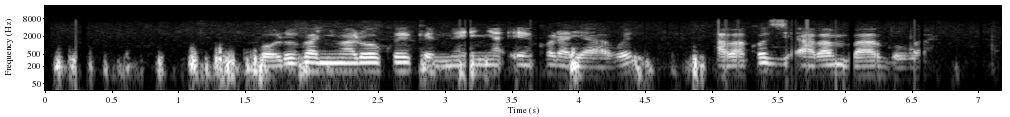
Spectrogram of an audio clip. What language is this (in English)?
Ganda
